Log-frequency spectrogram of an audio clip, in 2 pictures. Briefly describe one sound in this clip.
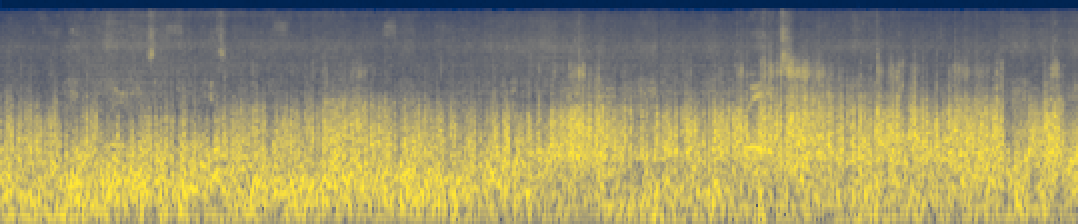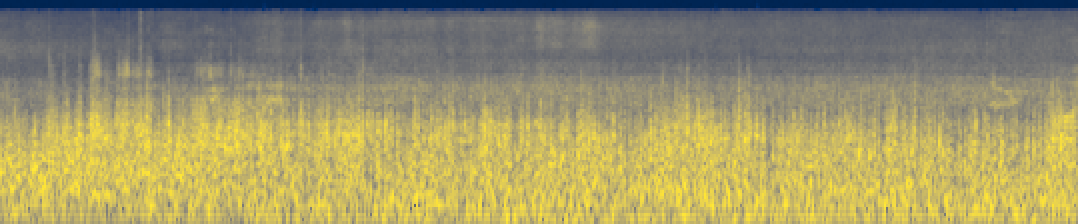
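Waves break and wash up on a beach nearby.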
